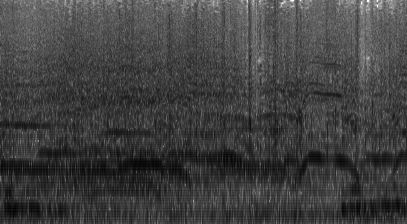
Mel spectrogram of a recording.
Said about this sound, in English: Illinois, we're in Illinois. Should we cheer for Illinois?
